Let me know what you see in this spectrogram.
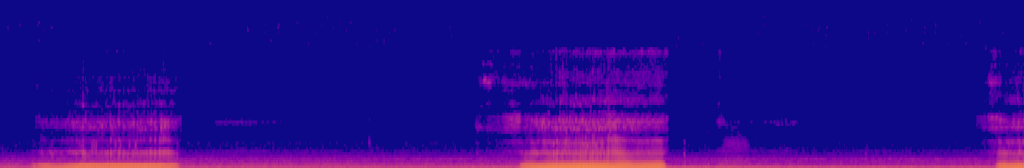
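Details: Blind rescue dog in foster care who snores in different ways: loud, regular rattling snores on each in-breath, about one every six seconds, with quiet breathing between; steady snoring.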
